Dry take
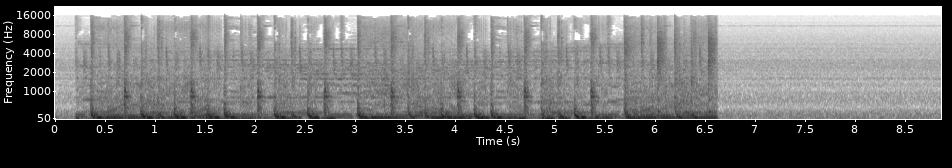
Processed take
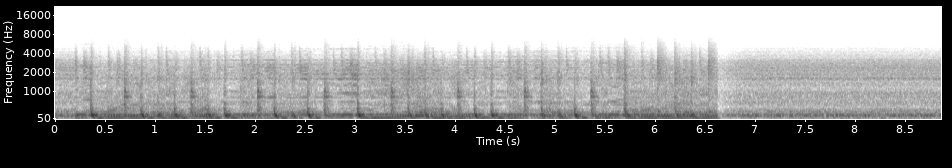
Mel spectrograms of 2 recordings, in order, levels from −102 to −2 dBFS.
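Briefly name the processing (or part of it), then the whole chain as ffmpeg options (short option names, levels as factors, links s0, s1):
bass amplifier: -af "acompressor=threshold=0.0141:ratio=4,highpass=f=72:w=0.5412,highpass=f=72:w=1.3066,equalizer=f=83:t=q:w=4:g=-9,equalizer=f=150:t=q:w=4:g=10,equalizer=f=210:t=q:w=4:g=-5,equalizer=f=450:t=q:w=4:g=-5,equalizer=f=700:t=q:w=4:g=-8,equalizer=f=1200:t=q:w=4:g=-7,lowpass=f=2300:w=0.5412,lowpass=f=2300:w=1.3066,volume=1.19"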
